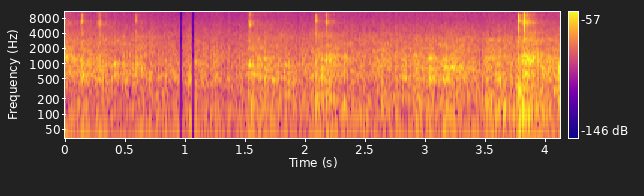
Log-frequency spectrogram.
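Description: Near silence, with a few very faint clicks just after the start and again near the end.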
